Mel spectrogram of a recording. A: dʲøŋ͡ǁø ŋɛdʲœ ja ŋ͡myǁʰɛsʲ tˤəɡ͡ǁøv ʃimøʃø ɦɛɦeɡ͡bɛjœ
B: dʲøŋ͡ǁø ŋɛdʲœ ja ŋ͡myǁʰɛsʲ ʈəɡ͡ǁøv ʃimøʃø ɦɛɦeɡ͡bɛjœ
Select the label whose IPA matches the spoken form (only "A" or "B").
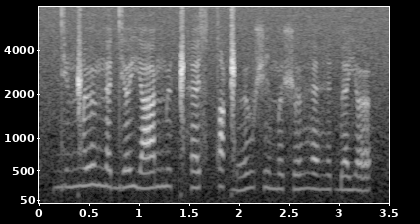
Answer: A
